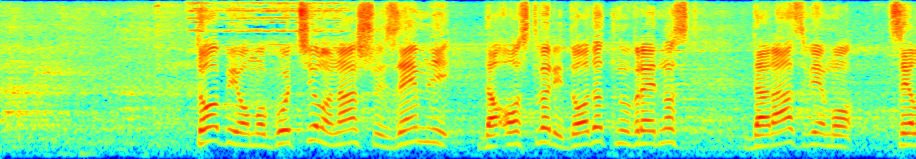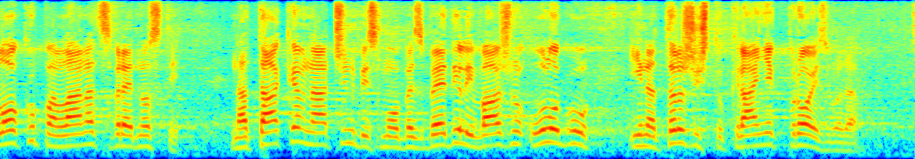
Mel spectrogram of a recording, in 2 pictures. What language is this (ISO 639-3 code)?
srp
